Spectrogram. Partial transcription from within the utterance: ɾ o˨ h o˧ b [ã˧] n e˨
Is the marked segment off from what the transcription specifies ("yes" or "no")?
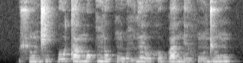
yes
